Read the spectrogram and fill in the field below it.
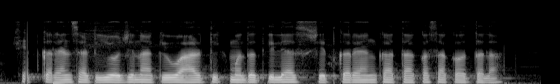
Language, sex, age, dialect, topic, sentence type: Marathi, male, 18-24, Southern Konkan, agriculture, question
